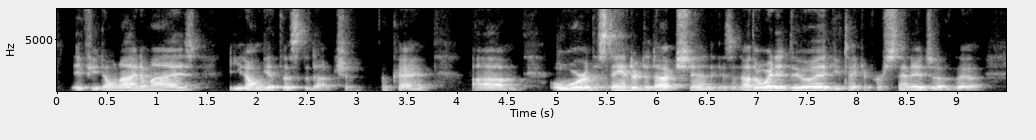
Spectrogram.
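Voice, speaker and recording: Audible room echo colors the recording. The man keeps his intonation fairly even. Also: medium pitch for a man, moderate pace. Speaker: tax advisor panelist. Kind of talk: webinar presentation.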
